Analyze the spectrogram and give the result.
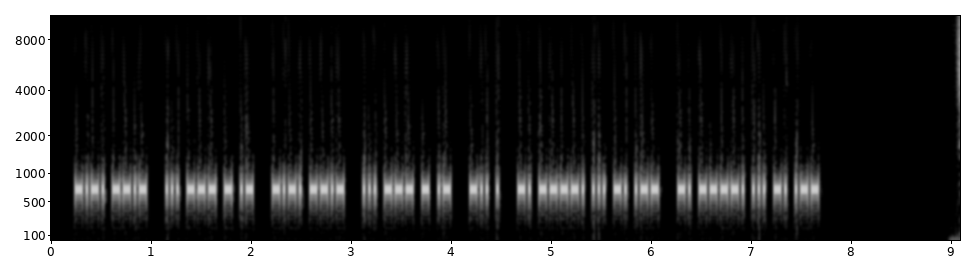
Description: Morse code, heard as a keyed tone, about 44 wpm, 690 Hz. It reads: CQ SOTA CQ SOTA DE N9SNW N9SNW
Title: SOTA QSO Practice 45wpm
